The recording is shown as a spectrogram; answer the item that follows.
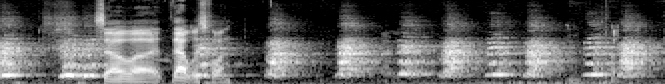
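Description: Several dogs bark and yip in a repeated run of strained, whiny barks close by, while a person talks over them.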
